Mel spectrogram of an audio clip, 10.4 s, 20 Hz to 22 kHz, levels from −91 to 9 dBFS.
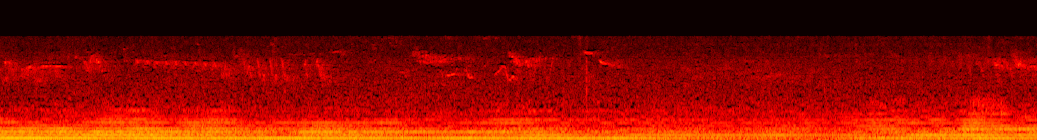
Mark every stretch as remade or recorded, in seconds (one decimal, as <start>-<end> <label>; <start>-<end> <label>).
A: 0.0-0.8 remade; 0.8-5.8 recorded; 5.8-10.4 remade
